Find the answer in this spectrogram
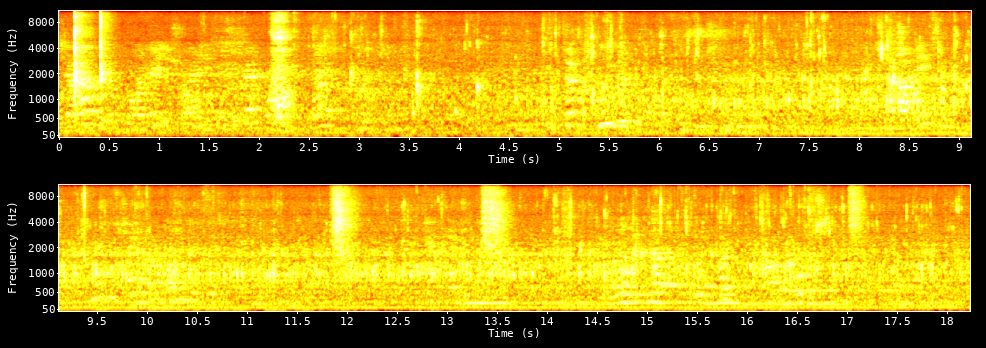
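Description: Bourbon poured from a glass bottle through a funnel into a small oak barrel, running and trickling steadily, with a few sharp clicks along the way.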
